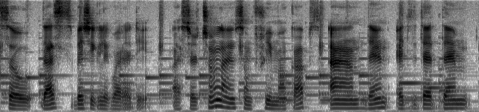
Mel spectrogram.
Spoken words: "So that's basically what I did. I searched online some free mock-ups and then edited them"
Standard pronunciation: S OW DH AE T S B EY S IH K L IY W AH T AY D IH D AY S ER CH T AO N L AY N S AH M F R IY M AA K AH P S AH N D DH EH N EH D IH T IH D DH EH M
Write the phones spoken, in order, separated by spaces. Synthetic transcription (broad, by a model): S OW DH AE T S B EY S IH K L IY W AH T AY D IH D AY S ER CH T AO N L AY N S AH M F R IY M AA K AH P S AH N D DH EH N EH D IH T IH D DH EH M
